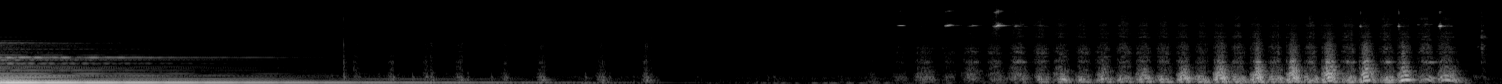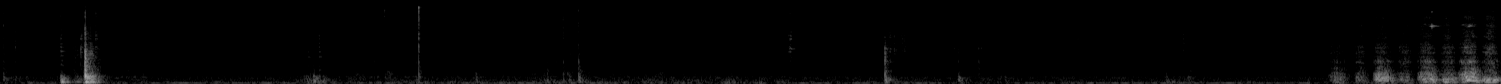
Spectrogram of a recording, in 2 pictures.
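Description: Fine-toothed razor saw cutting thin wooden strips in an aluminium mitre box, in quick back-and-forth rasping strokes near the end. A similar run of rasping strokes comes midway, followed by a single sharp knock. Background music fades out at the start.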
